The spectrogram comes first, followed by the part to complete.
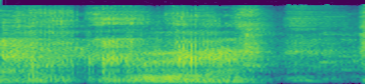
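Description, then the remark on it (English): A deep, rumbling lion roar, loud, swells for about two seconds, then fades into a lower growl. No one speaks. “But I ran to the roar.”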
